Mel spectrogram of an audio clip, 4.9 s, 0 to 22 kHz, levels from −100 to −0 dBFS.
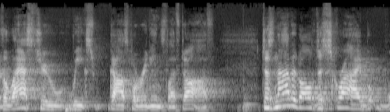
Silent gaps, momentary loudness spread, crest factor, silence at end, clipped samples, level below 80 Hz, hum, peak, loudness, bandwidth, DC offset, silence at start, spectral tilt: none; 8 LU; 18 dB; 0 s; under 0.1%; -62 dBFS; none; -2 dBFS; -19 LUFS; 19 kHz; under 0.1%; 0 s; -5 dB/octave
